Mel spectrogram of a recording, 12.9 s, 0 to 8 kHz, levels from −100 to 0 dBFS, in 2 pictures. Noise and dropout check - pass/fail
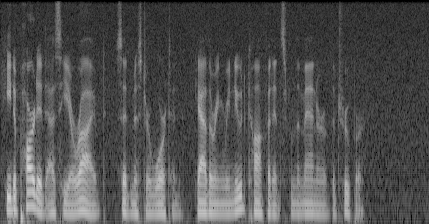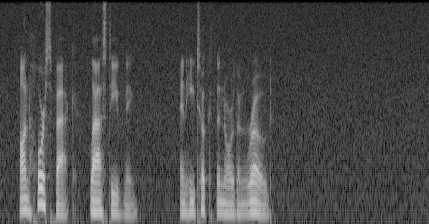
pass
